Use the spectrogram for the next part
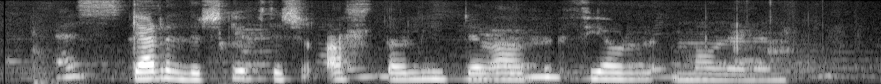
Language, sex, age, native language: Icelandic, female, 12, Icelandic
